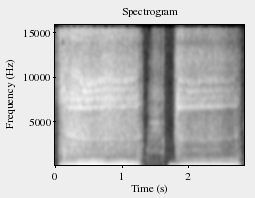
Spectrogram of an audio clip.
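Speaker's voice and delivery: loud, high droning vroom like a roaring console fan; jet engine vroom. Retold or imitated. Describing his loud console to the co-host, a high loud engine drone. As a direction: imitate a PS4 fan going full blast. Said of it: "that's what it sounds like".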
